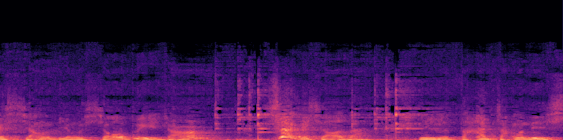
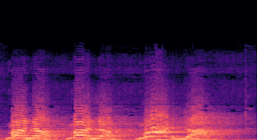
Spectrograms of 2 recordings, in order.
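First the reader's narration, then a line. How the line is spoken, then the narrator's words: Loud shout. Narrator (Chinese): 有人高声喊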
